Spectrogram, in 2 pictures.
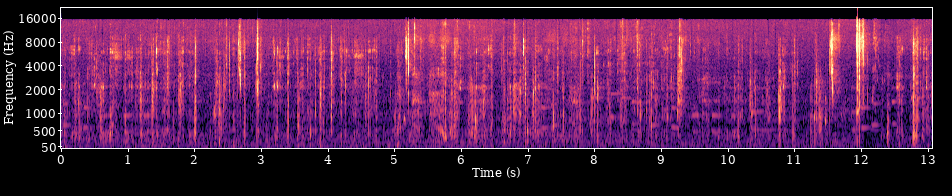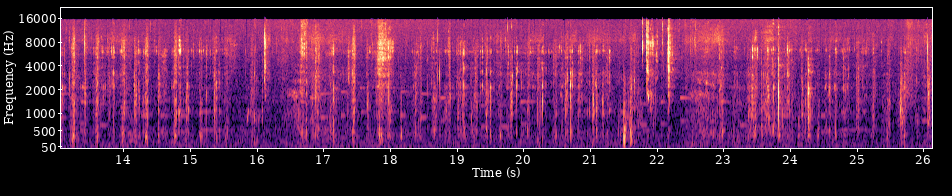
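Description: Close-up chewing and biting of boiled dumplings in chili oil, with many short irregular mouth smacks and clicks, over quiet background music.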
